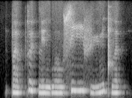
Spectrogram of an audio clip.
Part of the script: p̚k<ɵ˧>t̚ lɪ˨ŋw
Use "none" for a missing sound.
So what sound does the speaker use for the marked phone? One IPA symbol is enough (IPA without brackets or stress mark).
ɵ˥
